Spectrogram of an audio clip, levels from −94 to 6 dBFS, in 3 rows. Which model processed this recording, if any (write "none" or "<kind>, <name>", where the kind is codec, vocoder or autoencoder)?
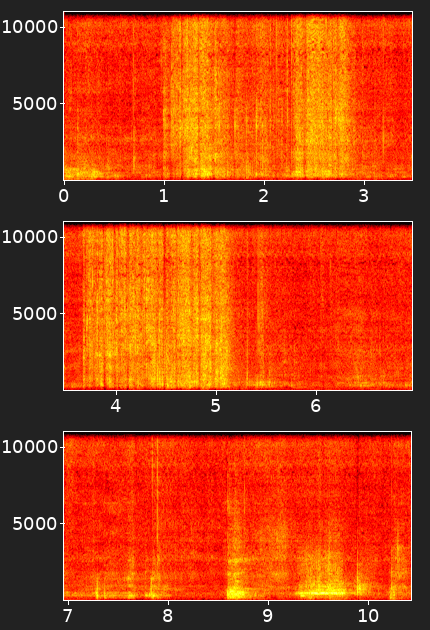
codec, SNAC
